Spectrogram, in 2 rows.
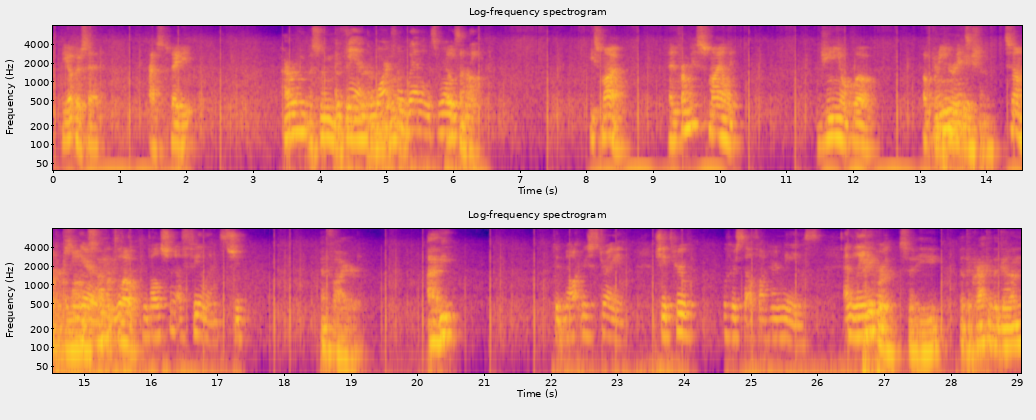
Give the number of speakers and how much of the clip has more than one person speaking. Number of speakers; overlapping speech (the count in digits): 3, about 15%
